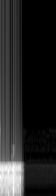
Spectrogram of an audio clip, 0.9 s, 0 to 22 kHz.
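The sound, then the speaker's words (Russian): A brief, harsh burst of radio static with a garbled, muffled transmission over EchoLink buried in the hiss, with readability around 3 to 4, lasting under half a second before cutting off abruptly into silence. “Вот, ничего не разобрать, очень ужасно проходите, разборчивость где-то на 3-4.”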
